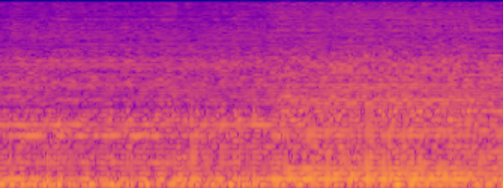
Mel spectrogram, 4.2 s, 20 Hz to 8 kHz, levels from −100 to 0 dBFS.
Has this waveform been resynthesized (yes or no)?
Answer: yes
